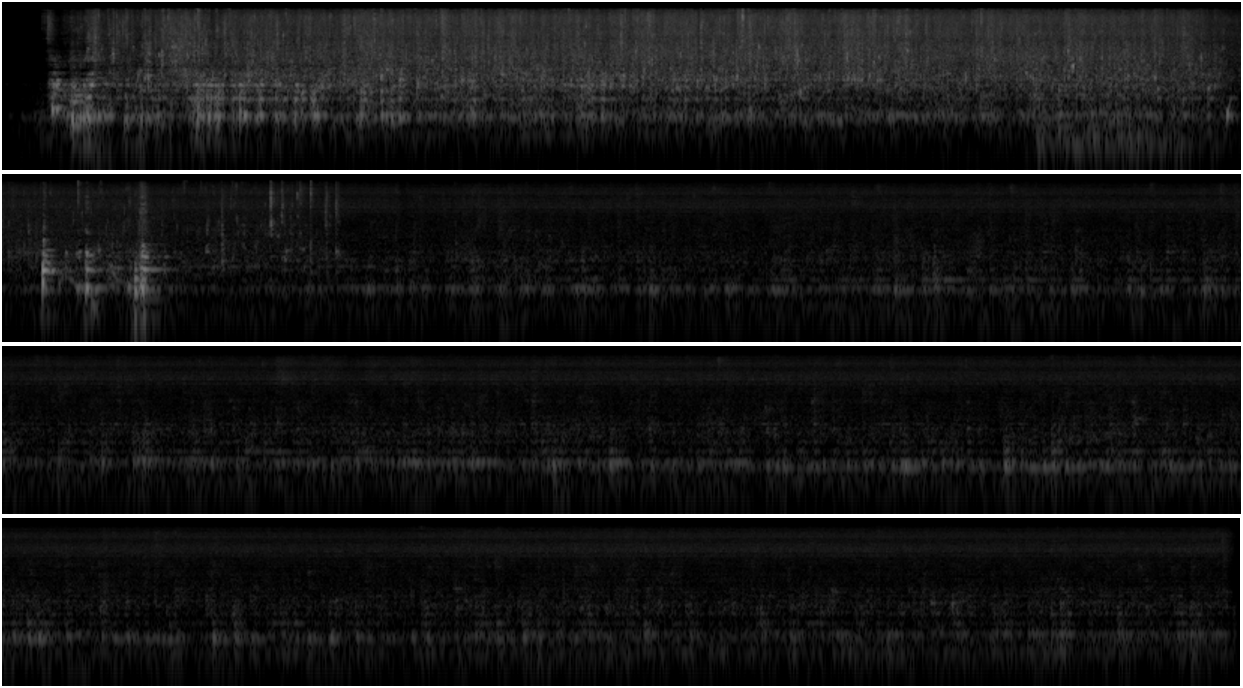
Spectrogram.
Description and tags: toilet flush
Flushing a toilet.
bathroom, flush, flushing, loo, restroom, toilet, toilet-flush, water, wc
